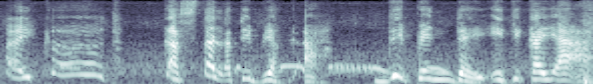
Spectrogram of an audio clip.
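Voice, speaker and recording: A woman's voice: high-pitched, slow, over loud music, exaggerated voice. An actress playing a chatty, exclamatory village woman in an Ilocano radio comedy drama. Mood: chatty, teasing. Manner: exclamatory, expressive.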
